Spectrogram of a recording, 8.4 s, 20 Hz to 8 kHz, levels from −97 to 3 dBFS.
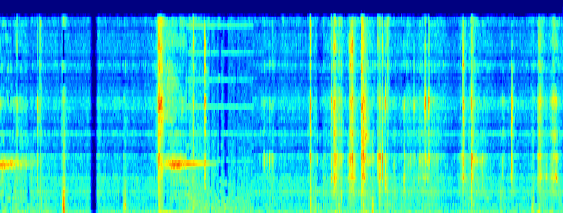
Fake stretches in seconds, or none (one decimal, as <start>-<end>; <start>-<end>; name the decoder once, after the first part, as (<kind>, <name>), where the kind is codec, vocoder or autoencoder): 0.0-2.8 (codec, HILCodec); 3.8-8.4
